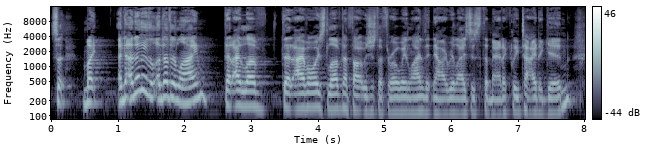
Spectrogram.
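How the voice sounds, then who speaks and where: A man's voice: medium pitch, fast talker, few pauses. A man co-hosting a casual film podcast, rambling and acting out quoted lines as he talks. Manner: animated, rambling, often restarts and acts out quoted lines. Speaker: podcast co-host. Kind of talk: casual film-discussion chat.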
